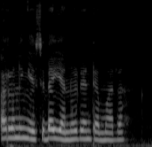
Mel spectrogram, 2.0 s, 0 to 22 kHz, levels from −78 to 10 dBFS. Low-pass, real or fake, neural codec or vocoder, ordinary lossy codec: none; fake; vocoder, 44.1 kHz, 128 mel bands every 512 samples, BigVGAN v2; none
